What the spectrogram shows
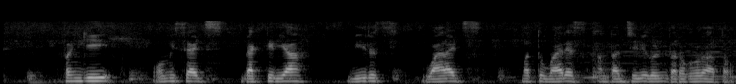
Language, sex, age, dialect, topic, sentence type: Kannada, male, 18-24, Northeastern, agriculture, statement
